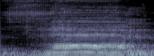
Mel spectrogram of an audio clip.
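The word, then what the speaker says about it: ذال: Pour le zal, vous essaierez de mettre la langue entre les dents.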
